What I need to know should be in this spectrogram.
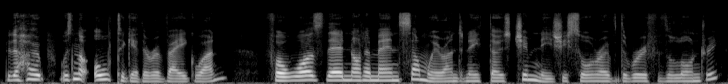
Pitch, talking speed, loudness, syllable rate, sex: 175 Hz, 225 wpm, -19 LUFS, 6.4 syllables/s, female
